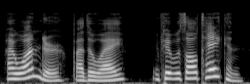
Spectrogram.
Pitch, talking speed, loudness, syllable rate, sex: 240 Hz, 240 wpm, -15 LUFS, 5.9 syllables/s, female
